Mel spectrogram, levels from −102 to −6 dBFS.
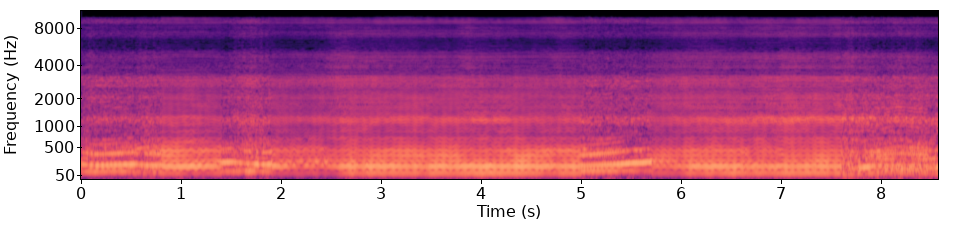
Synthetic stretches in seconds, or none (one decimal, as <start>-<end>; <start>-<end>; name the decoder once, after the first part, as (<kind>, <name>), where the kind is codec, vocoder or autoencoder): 0.8-1.4 (vocoder, Vocos); 1.9-5.0; 5.7-7.6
